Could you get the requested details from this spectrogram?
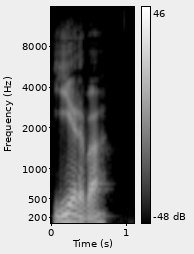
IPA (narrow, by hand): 'jeɾ.βa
